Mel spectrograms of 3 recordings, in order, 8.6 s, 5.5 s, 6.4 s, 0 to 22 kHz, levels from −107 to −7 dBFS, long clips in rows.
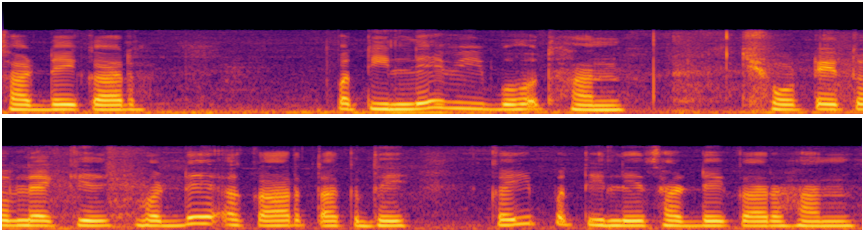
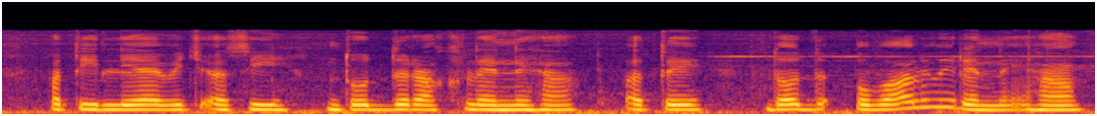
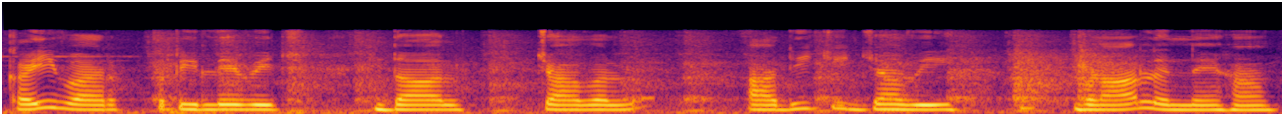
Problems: background sounds at intervals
